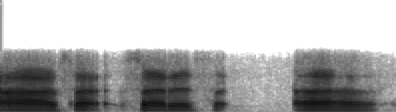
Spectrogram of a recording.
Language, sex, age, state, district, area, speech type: Telugu, male, 18-30, Telangana, Khammam, urban, conversation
